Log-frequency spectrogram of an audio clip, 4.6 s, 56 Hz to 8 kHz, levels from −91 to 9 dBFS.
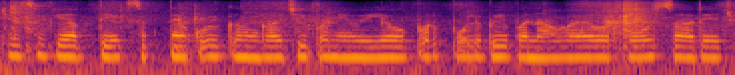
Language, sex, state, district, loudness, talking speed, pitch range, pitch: Hindi, female, Punjab, Fazilka, -20 LUFS, 260 wpm, 185-190 Hz, 185 Hz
